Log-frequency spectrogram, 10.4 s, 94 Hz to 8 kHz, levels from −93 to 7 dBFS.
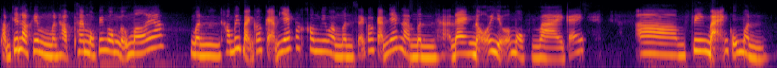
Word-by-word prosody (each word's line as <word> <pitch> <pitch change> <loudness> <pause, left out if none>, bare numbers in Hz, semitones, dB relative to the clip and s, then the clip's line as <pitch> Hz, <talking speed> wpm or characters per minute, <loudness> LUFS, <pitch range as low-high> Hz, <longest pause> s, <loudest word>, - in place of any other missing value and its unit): thậm 205 - -2
chí 320 - +2
là 315 -3 +6
khi 290 +3 +1
mà 270 - +1
mình 215 -2 +1
học 200 -3 -2
thêm 275 -1 0
một 230 - +2
cái 310 - -1
ngôn 275 -3 +2
ngữ - - 0
mới 250 +6 +1
á, 370 - 0 0.4
mình 220 -3 +1
hông 270 -1 -2
biết 345 +3 +2
bạn 340 - +3
có 295 - -2
cảm 330 -6 -1
giác 305 +5 +2
đó 355 - -5
không, 300 -3 -1
nhưng 285 -1 -2
mà 240 - 0
mình 205 -1 -1
sẽ - - -5
có 305 +1 -4
cảm 235 - -1
giác 330 +3 0
là 330 - -1
mình 200 -1 +1
h - - -8
đang 245 +1 +3
đổi 290 +1 +1
giữa 265 +3 -1
một 245 -8 -2
vài 185 -2 -1
cái, 290 +9 -6 0.7
ờ, 250 - -3 0.6
phiên 295 -2 +3
bản 280 +4 +4
của 235 - 0
mình. 200 -9 -2
255 Hz, 255 wpm, -21 LUFS, 215-295 Hz, 0.7 s, là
